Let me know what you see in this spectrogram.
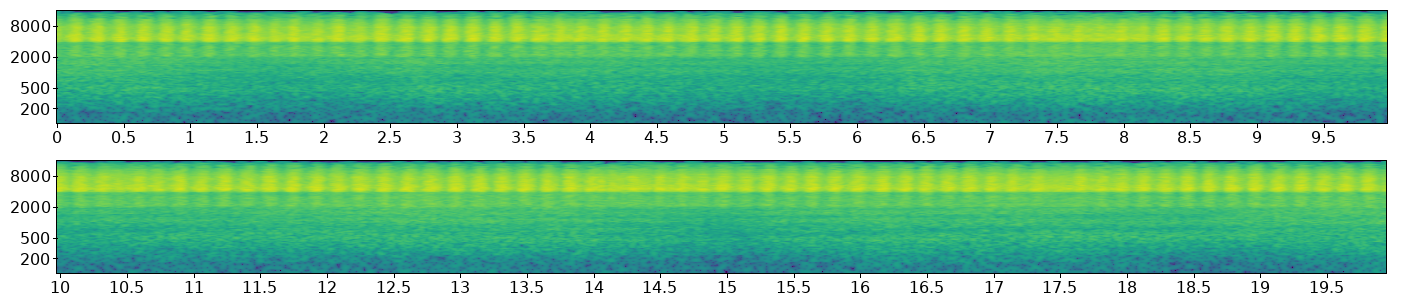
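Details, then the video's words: Cicadas in the summer heat beside the Adriatic on a lonely Greek island beach: a sizzling, evenly throbbing buzz about three pulses per second held throughout, backed by continuous rolling surf. "Cicadas by the Sea - Ocean Waves & Cicada Sounds"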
